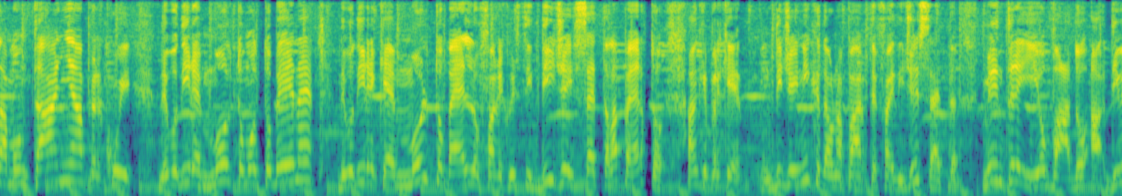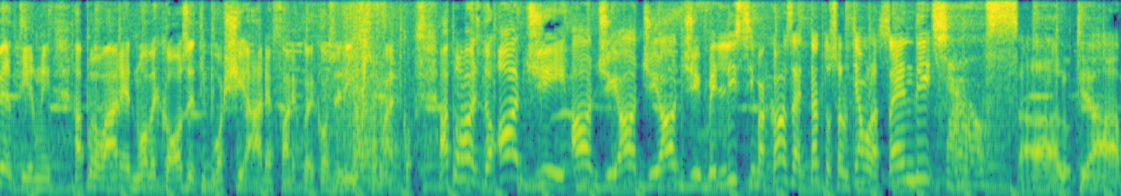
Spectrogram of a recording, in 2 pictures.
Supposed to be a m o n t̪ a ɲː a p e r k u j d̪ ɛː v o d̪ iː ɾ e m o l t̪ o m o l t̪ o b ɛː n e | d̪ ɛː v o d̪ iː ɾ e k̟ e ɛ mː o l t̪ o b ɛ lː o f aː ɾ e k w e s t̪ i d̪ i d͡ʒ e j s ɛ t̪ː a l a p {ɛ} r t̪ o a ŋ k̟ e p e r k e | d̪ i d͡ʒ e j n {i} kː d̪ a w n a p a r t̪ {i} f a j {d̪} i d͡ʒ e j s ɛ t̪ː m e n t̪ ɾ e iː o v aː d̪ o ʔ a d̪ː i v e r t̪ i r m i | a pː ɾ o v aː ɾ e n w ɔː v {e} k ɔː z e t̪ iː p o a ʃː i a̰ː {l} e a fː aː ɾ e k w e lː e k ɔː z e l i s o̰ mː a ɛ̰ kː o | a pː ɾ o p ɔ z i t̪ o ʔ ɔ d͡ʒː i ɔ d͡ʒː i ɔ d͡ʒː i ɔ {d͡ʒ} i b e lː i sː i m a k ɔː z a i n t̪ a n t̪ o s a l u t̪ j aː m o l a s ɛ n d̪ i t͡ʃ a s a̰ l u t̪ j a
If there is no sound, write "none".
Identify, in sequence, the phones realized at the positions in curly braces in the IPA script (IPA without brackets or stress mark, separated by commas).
ɛ, i, e, d̪, e, ɾ, d͡ʒː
